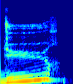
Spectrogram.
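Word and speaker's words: dure: a in the end pronunciation will be exactly exactly the same so whether it's the masculine dur feminine form dur same pronunciation what is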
